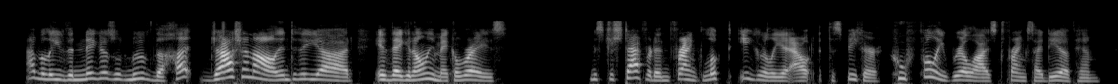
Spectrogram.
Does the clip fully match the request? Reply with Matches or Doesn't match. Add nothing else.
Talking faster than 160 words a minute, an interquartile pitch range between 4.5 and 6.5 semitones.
Matches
